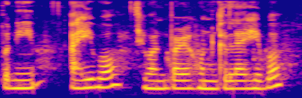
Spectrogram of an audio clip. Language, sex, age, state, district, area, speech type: Assamese, female, 18-30, Assam, Tinsukia, urban, spontaneous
